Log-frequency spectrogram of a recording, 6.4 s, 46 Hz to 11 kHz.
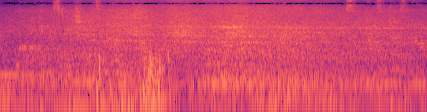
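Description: Class 165 diesel multiple unit passing through the station: a steady diesel engine hum under rail and wheel noise, swelling loudest about two seconds in.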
